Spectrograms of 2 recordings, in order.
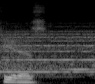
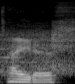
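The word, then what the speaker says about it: Tidus: person's so for tetus yes it is technically pronounced tetus everybody grew up pronouncing it Titus uh anyways so tetus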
